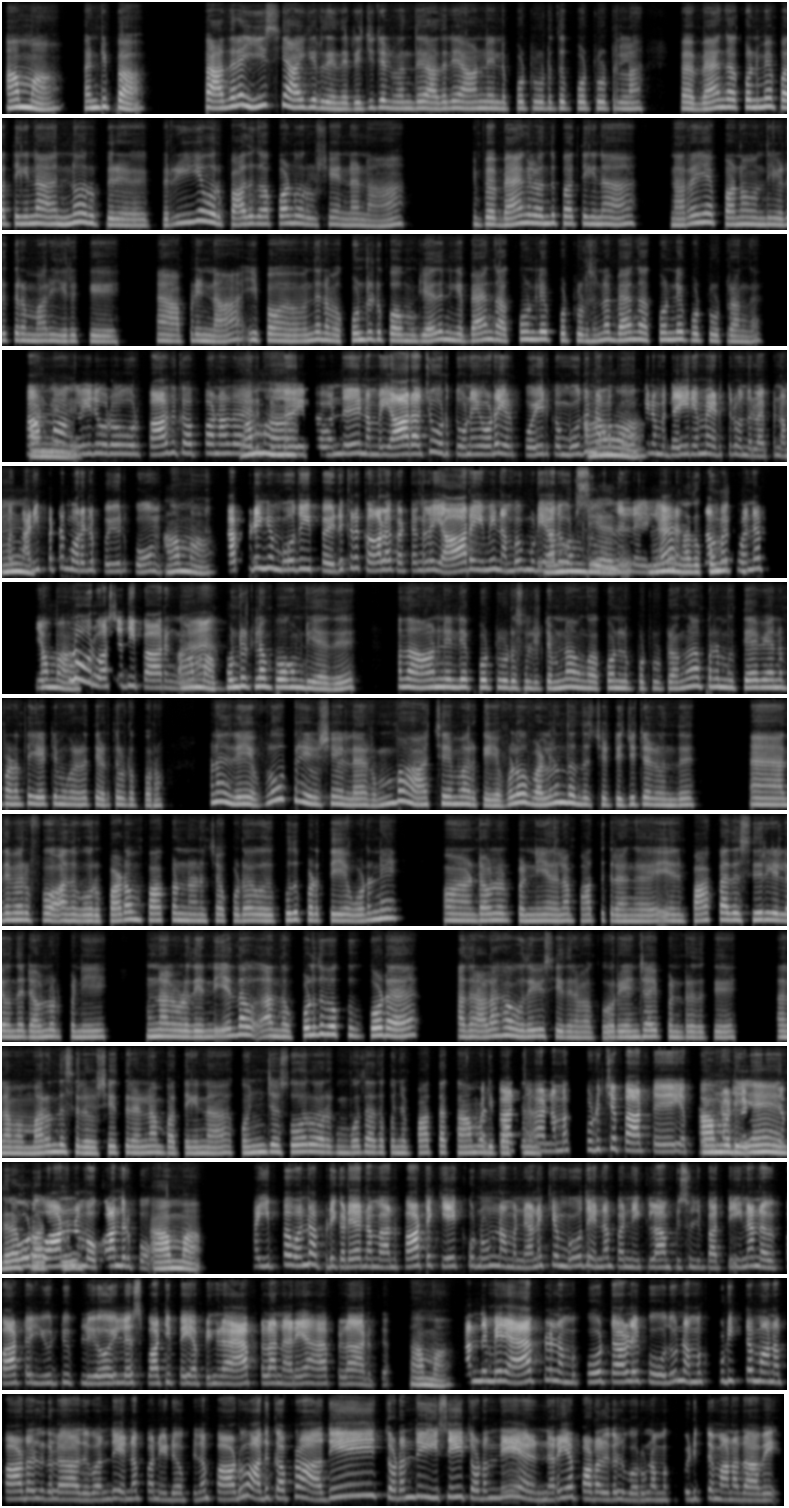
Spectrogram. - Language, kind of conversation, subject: Tamil, podcast, டிஜிட்டல் வாழ்வையும் நமது நேரத்தையும் எப்படி சமநிலைப்படுத்தலாம்?
- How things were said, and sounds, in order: tapping; in English: "டிஜிட்டல்"; in English: "ஆன்லைன்ல"; in English: "பேங்க் அக்கவுண்டுமே"; in English: "அக்கவுண்ட்லயே"; in English: "அக்கவுண்ட்லயே"; in English: "ஆன்லைன்லயே"; in English: "ஆன்லைன்லயே"; in English: "டிஜிட்டல்"; in English: "டவுன்லோட்"; in English: "சீரியல்ல"; in English: "என்ஜாய்"; in English: "ஆப்லாம்"; in English: "ஆப்லாம்"; other noise; in English: "ஆப்ல"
